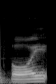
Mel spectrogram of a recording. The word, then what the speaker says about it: buoy: ocean energy Oh II boy or only buoy as the Americans pronounce it and it's once once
